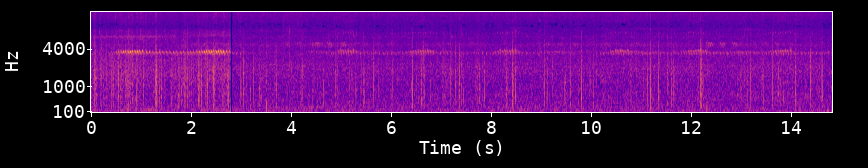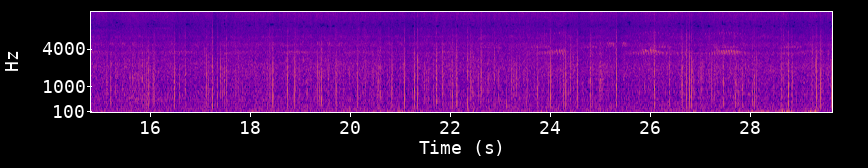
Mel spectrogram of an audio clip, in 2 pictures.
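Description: Steady rain pattering, with many small drips and taps. It is heavier for the first few seconds, then settles to a lighter patter. A short, high chirping call repeats every second or two.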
